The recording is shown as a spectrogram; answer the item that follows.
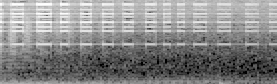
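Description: Music fading out: a synthesizer's high, beeping tone pulses rapidly, about seven times a second, growing fainter until it dies away at the end of a track.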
